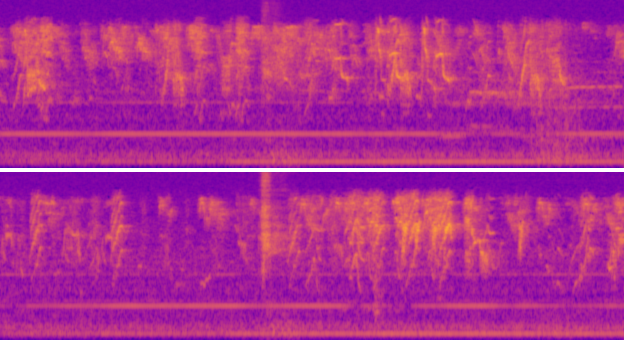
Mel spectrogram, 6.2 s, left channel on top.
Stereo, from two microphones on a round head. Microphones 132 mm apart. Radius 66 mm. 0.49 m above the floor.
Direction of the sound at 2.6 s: 65° right (ahead or behind).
